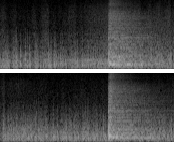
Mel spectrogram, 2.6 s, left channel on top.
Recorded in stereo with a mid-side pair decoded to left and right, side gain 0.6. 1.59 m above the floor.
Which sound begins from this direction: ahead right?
A snare drum, at 1.6 s.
